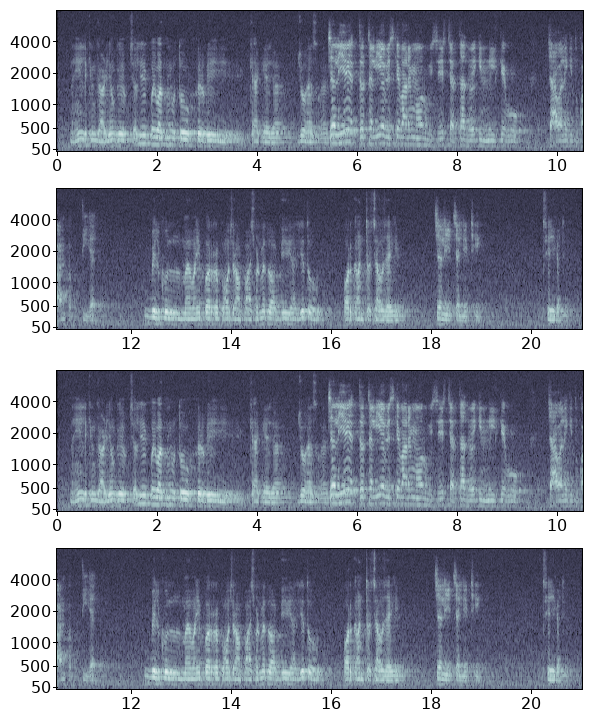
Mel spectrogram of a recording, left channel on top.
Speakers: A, on the right; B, on the left.
A: नहीं लेकिन गाड़ियों के चलिए कोई बात नहीं वो तो फिर भी क्या किया जाए जो है सो है
B: चलिए तो चलिए अब इसके बारे में और विशेष चर्चा जो है कि मिल के वो चाय वाले की दुकान पे होती है
A: बिल्कुल मैं वहीं पर पहुंच रहा हूँ पाँच मिनट में तो आप भी आइए तो और गहन चर्चा हो जाएगी
B: चलिए चलिए ठीक
A: ठीक है ठीक।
